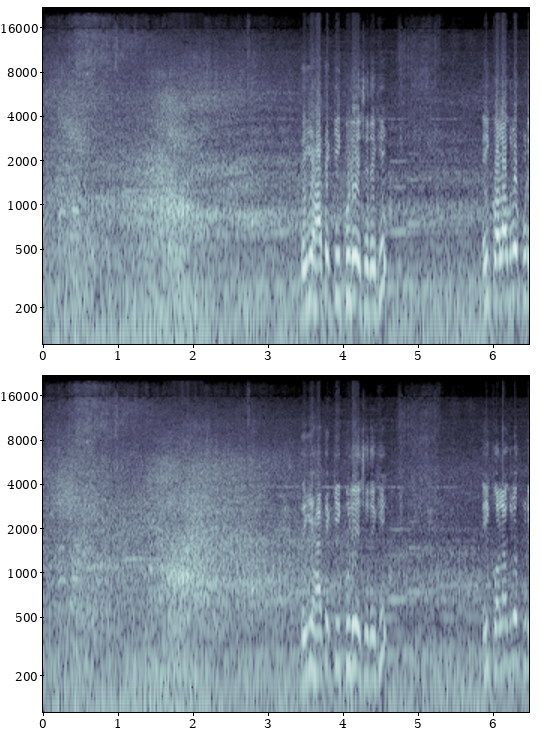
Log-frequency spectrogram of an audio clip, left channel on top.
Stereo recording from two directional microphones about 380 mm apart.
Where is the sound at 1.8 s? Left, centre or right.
Right.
